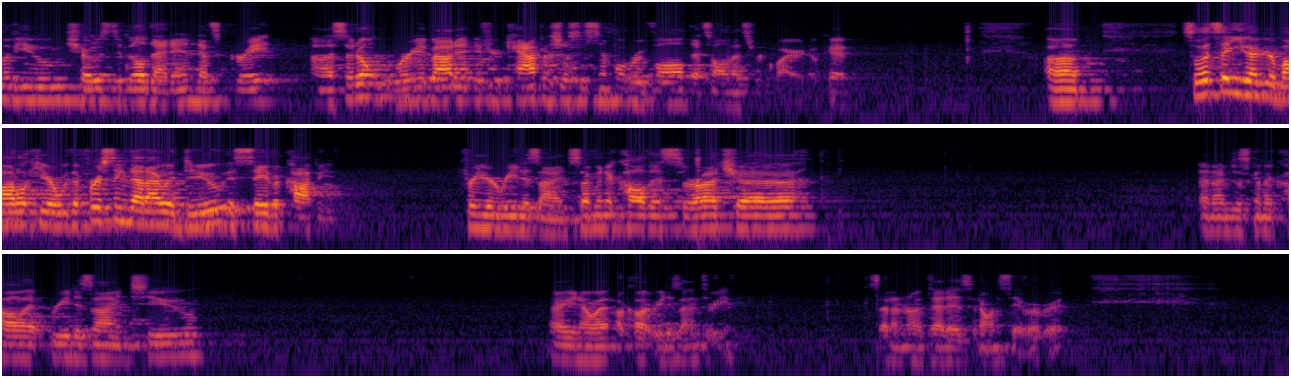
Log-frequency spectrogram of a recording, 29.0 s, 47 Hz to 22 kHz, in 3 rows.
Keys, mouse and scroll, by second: 4.2-7.8 scroll up 1, 7.8-8.9 scroll down 1, 10.4 click, 14.8-16.7 typing, 19.0 click, 24.0 click, 25.4 BackSpace, 25.9 3, 26.8 click.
